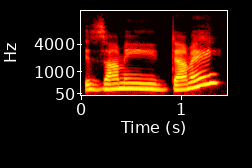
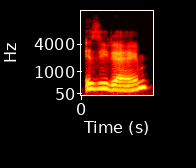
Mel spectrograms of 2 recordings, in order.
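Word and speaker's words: Izzi Dame: Kalani Jordan, Jada Parker, Lola Vice, Lash Legend, Izami Dame, Tatum Paxley, Zelina Vega. Izzy Dame. That was an epic mispronunciation.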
